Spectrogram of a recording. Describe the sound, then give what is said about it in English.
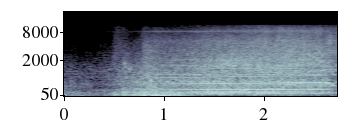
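Cars racing neck and neck at over 100, a loud, sustained engine roar that swells in after a brief quieter moment and then holds as a dense, droning rush with steady tonal whine. “The cars race neck and neck. The speedometer breaches 100. A beefy, ringed hand shifts the gear stick.”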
